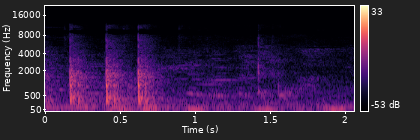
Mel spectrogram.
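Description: Light plastic knocks and clicks, a quick cluster of four and then one more about a second and a half in, as a plastic stirring paddle is lifted out of a plastic bucket and set into a plastic measuring cup.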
